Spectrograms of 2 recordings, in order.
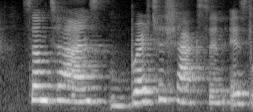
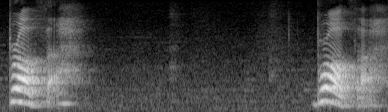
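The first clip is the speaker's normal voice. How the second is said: British accent; 3 semitones higher than usual. Shown as a demonstration. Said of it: "time to revision".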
